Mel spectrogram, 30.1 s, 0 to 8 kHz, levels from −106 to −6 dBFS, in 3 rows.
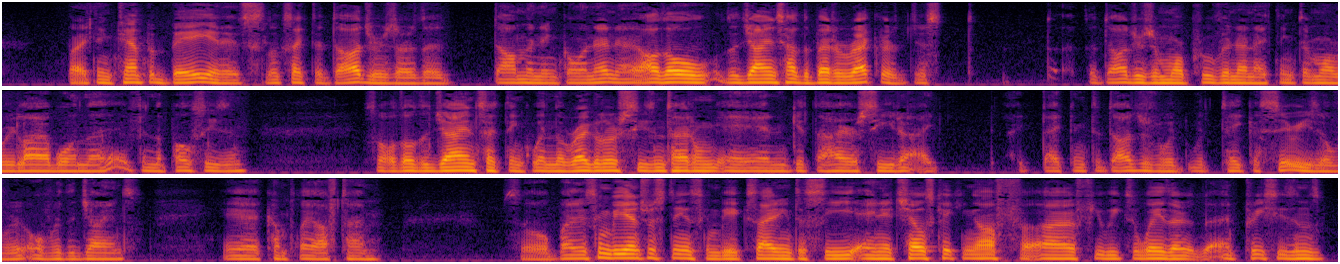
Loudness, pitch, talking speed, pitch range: -33 LUFS, 115 Hz, 190 wpm, 110-125 Hz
